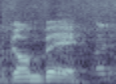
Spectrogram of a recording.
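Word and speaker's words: 건배: cheers Cheers man and how you say it locally is Gombe Gombe our first of many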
